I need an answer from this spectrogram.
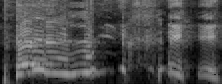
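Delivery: very high-pitched, demanding shout. Retelling a player yelling at the GM during practice: imitating Jimmy yelling.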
